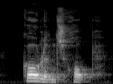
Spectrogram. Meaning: 1. a coal shovel 2. a large hand
- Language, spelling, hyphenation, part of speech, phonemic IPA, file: Dutch, kolenschop, ko‧len‧schop, noun, /ˈkoː.lə(n)ˌsxɔp/, Nl-kolenschop.ogg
